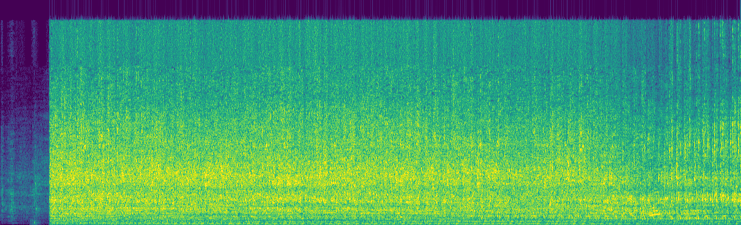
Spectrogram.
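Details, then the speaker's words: Chevy/GMC Sierra truck with an aftermarket Hellcat fuel pump fitted: it runs loud and rough with a fast, diesel-like rattling knock at idle; owner suspects injector knock from too-high fuel pressure and plans to refit the stock pump. "Sounds like it's diesel. I think it's injector knock. Coming from too high a fuel pressure."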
